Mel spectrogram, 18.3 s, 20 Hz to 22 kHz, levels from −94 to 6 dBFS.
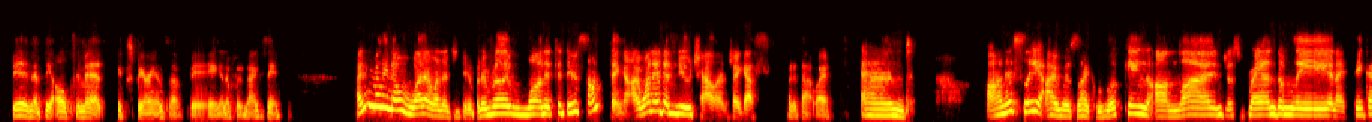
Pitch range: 165-215 Hz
